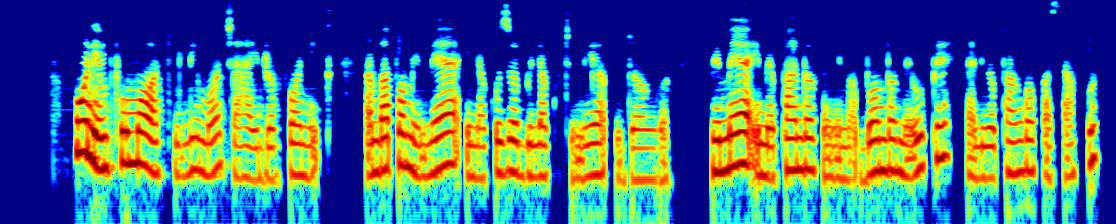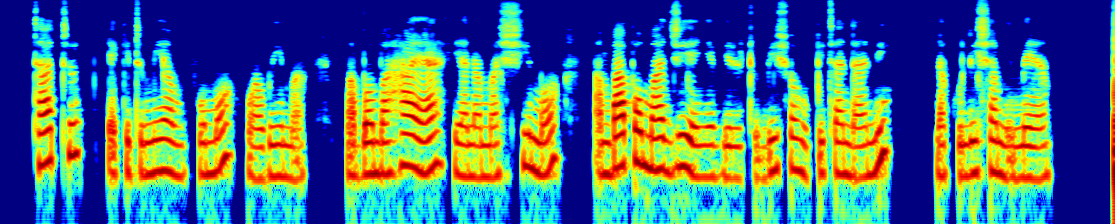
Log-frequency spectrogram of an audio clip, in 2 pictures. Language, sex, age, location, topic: Swahili, female, 25-35, Nairobi, agriculture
